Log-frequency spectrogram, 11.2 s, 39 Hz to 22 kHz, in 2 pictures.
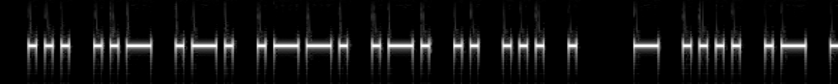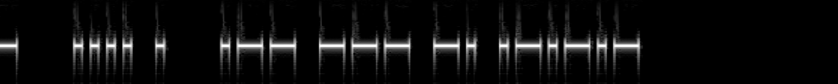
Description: Morse code, heard as a keyed tone, about 21 wpm, 700 Hz. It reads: SURPRISE THAT HE WON.
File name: Sentences with 7-Word Phrases - 22wpm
